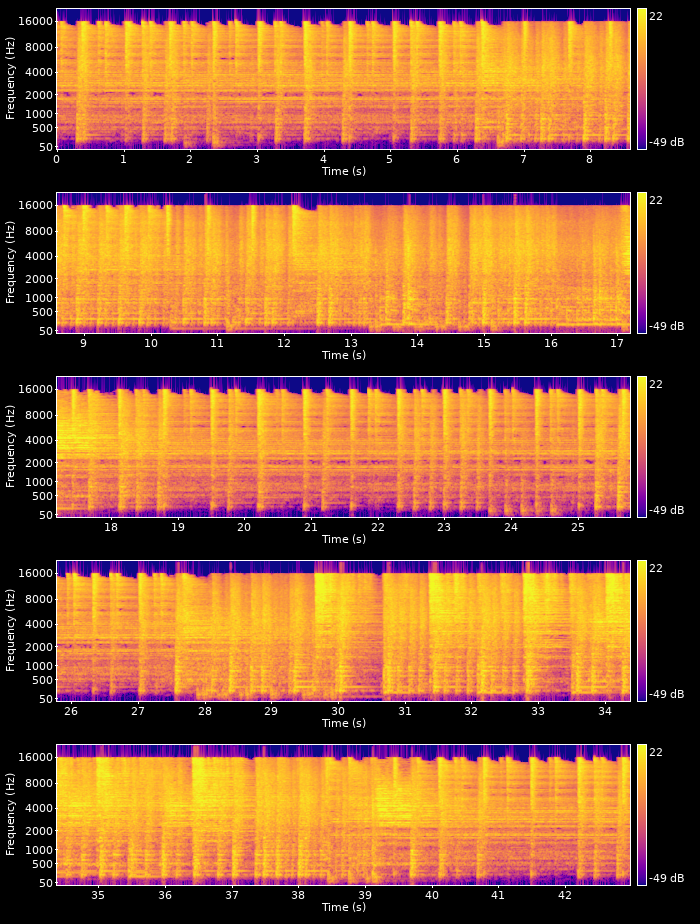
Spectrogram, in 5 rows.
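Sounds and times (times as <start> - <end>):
cymbals keeping time: 1.6 - 2.9, 6.3 - 18.6, 27.0 - 32.6, 33.5 - 41.4
toms and bass drum: 1.6 - 2.9, 6.3 - 18.4, 23.5 - 25.7, 27.1 - 40.7.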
